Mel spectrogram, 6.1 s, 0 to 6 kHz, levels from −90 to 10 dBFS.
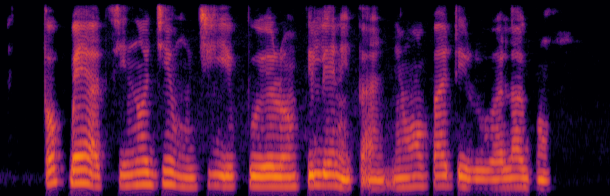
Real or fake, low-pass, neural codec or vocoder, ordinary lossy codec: real; 5.4 kHz; none; none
